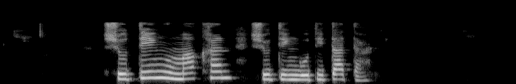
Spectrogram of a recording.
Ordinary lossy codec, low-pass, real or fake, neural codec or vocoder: MP3, 64 kbps; 7.2 kHz; fake; codec, 16 kHz in and 24 kHz out, 1 kbps, XY-Tokenizer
